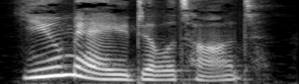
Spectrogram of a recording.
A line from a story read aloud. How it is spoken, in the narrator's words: Ella chuckled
